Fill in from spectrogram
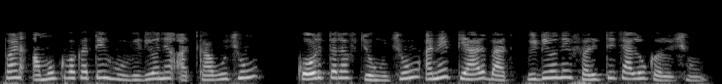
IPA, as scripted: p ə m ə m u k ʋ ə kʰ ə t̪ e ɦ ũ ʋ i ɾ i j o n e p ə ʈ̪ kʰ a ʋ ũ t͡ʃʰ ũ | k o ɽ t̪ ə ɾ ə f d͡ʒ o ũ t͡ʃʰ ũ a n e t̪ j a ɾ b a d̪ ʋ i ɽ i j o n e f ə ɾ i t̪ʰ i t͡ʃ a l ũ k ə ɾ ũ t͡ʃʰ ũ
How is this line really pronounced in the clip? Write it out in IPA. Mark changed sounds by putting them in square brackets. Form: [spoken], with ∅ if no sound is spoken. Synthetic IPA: p ə [ɳ] ə m u k ʋ ə kʰ ə t̪ e ɦ ũ ʋ i [ɽ] i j o n e [ʔ] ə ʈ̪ [k] a ʋ ũ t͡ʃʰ ũ | k o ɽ t̪ ə ɾ ə f d͡ʒ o ũ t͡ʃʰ ũ [ə] n e t̪ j a ɾ b a d̪ ʋ i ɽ i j o n e f ə ɾ i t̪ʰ i t͡ʃ a l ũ k ə ɾ ũ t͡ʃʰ ũ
